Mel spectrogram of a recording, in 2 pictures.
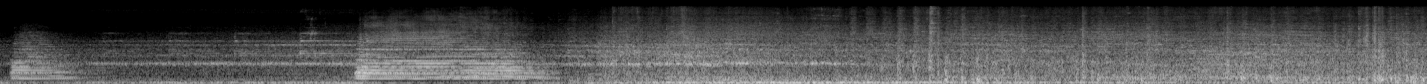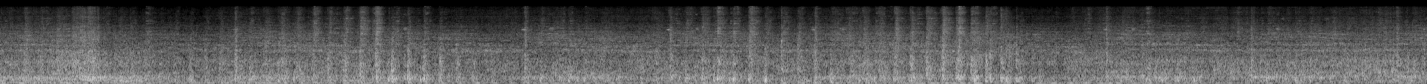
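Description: Diesel locomotive horn sounds twice, the second blast loud and about two seconds long, as the circus train's locomotive passes. Then the Ringling Bros. circus train's long string of passenger cars rolls by with a steady rumble and wheels clicking over the rail joints.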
